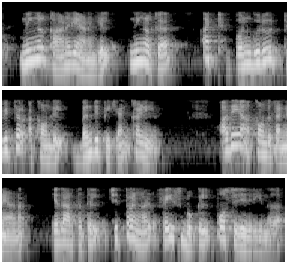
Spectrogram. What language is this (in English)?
Malayalam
